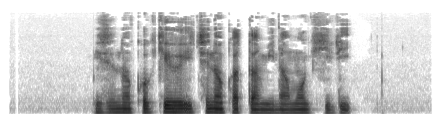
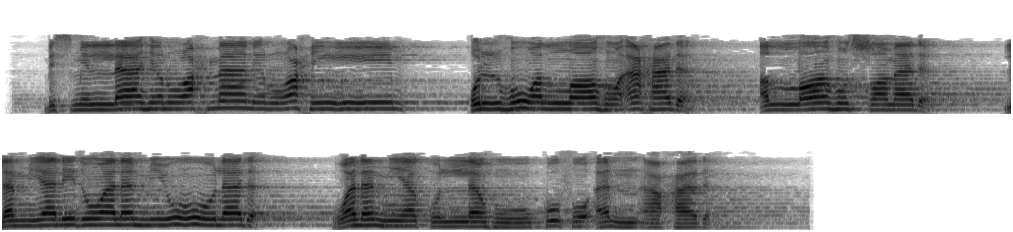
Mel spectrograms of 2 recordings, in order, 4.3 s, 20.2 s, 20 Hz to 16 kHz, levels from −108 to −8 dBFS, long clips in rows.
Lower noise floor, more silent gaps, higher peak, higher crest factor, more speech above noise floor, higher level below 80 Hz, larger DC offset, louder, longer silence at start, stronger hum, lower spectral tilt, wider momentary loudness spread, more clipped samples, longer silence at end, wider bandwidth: first, -73 dBFS vs -47 dBFS; neither; second, -4 dBFS vs 0 dBFS; first, 24 dB vs 16 dB; first, 47 dB vs 32 dB; first, -48 dBFS vs -66 dBFS; neither; second, -26 LUFS vs -16 LUFS; first, 0.95 s vs 0.45 s; neither; second, -6 dB/octave vs -8 dB/octave; about the same, 12 LU vs 12 LU; neither; second, 0.85 s vs 2.75 s; first, 11 kHz vs 5.4 kHz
